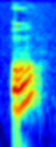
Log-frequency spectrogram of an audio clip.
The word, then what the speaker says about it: haut: Haut. Haute. Silent H. Silent T if it's masculine.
